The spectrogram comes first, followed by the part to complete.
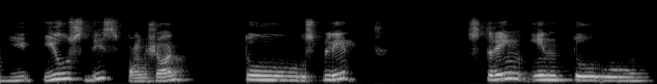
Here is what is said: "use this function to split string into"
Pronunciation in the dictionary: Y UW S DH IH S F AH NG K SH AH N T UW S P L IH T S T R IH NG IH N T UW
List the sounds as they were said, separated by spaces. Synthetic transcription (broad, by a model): Y UW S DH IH S F AH NG K SH AH N T UW S P L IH T S T R IH NG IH N T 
